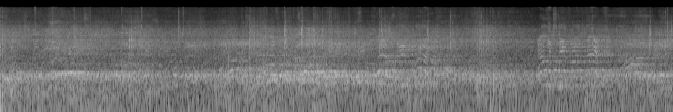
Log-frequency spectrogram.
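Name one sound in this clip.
Ice skates scrape and hiss steadily across an ice rink.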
